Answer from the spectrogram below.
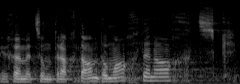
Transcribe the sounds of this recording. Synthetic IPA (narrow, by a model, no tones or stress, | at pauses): mɪɾχœmət͡sʊmt̪ɾɑktɑntʊmɑχt̪ənɑχt͡sk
